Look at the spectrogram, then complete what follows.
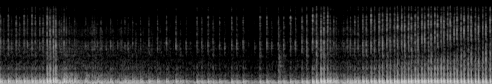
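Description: Harley-Davidson motorcycle engine running with a rapid throb, revving up and getting louder about three seconds in.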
